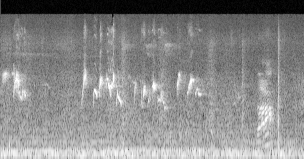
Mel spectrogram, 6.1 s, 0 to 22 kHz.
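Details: Decoy red-whiskered bulbul in a trapping session on 2 December 2020, giving combative song aimed at rival birds: bright, quickly slurred whistled notes in short bursts, each followed by a pause, over a low rumbling background.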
